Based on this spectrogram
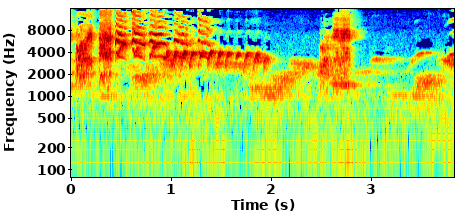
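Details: Sooty-headed bulbul master song for tutoring White-rumped shamas: a quick series of high, ticking chirps repeated several times a second, then a pause and a few squeaky, rising whistles.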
